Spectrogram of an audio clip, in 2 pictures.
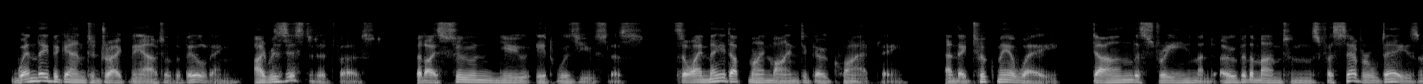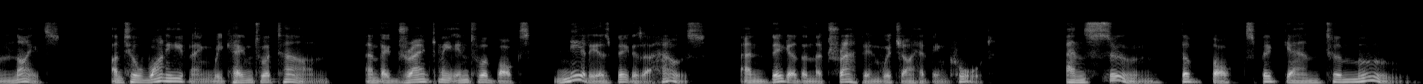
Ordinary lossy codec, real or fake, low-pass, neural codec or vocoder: AAC, 48 kbps; fake; 7.2 kHz; codec, 44.1 kHz, 7.8 kbps, DAC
